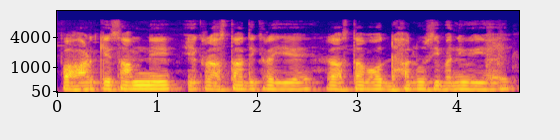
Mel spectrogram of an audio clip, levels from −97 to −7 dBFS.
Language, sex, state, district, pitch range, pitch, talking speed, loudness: Hindi, male, Uttar Pradesh, Lalitpur, 105-110 Hz, 105 Hz, 195 wpm, -17 LUFS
